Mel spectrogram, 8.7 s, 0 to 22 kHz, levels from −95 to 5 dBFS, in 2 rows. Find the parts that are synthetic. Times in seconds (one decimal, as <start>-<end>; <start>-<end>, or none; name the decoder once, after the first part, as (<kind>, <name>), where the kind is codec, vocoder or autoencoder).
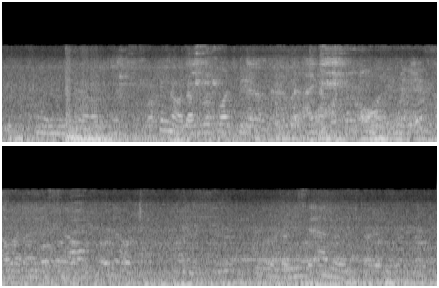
2.5-6.8 (vocoder, Vocos); 7.8-8.7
